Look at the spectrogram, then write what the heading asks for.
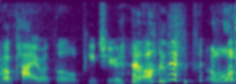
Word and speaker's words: Pichu: Yeah, like, my favorite Pokemon is Pichu, but you always called it Paichu.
